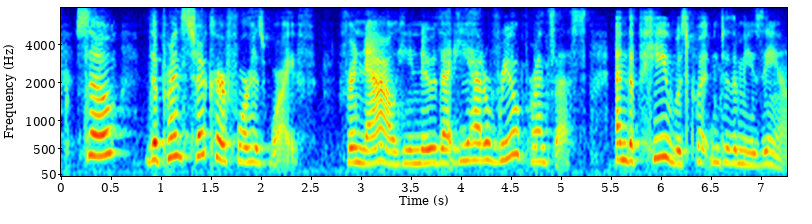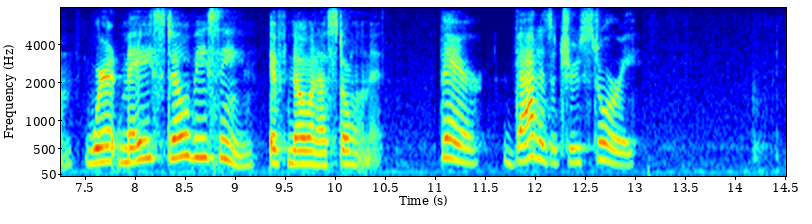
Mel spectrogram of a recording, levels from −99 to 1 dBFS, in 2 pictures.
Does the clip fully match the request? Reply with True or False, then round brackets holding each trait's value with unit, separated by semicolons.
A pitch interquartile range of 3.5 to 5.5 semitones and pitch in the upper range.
True (4.8 semitones; 270 Hz)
